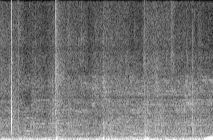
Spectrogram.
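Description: A small child's bare feet walking on a hardwood floor: a few faint taps over a low background hum.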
